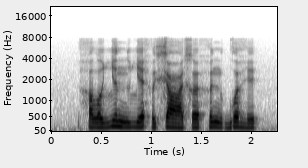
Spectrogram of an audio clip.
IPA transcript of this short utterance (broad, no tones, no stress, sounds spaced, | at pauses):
h ə lˠ ɵ ʎ ə n u ʎ ɛ h ɵ xʲ ə ʕ ɪ x œ h ɵ n ɵ ɡʷ œ ɦ ɪ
